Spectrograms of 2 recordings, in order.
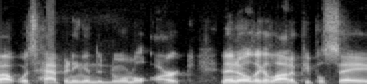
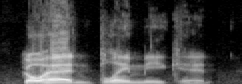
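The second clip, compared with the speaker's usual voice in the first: imitated sarcastic tone; 2 semitones lower, 3 dB louder than usual. Acting out a game character's line for another speaker, imitating a sarcastic tone. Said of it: "I think he said that sarcastically".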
